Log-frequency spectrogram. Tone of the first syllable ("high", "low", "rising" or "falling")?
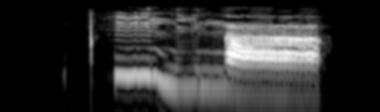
high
